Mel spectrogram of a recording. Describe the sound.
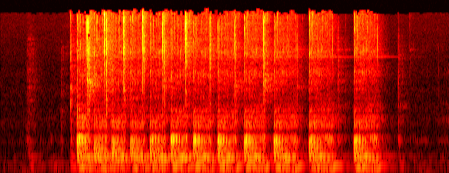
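A question wheel spins with a rapid run of regular, sharp ticking clicks that slow near the end before stopping abruptly.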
